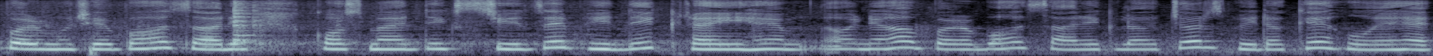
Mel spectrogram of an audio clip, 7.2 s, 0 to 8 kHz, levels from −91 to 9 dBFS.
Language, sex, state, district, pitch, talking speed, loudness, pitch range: Hindi, female, Himachal Pradesh, Shimla, 260 Hz, 165 wpm, -19 LUFS, 250-280 Hz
